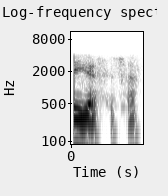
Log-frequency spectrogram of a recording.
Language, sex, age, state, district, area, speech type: Assamese, male, 18-30, Assam, Barpeta, rural, conversation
